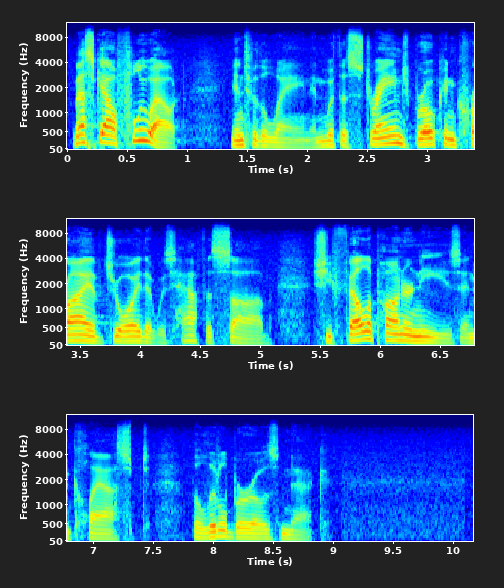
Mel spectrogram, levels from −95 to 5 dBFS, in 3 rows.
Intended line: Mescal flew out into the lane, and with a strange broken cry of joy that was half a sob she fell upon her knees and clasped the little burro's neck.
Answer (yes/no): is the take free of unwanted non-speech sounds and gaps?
yes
